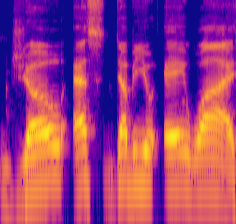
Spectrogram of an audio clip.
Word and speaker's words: Josue: Josue, it's Joe SWAY, Sway, correct? Yes, sir. Joe _Sway, phonetically.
